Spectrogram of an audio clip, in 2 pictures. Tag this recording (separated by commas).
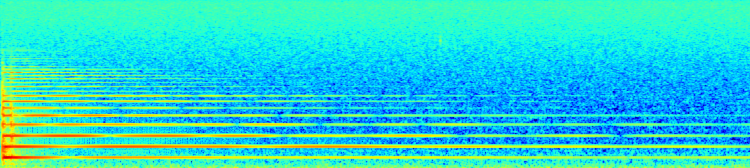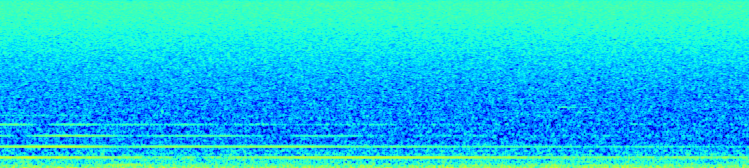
Music, Keyboard (musical), Piano, Musical instrument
